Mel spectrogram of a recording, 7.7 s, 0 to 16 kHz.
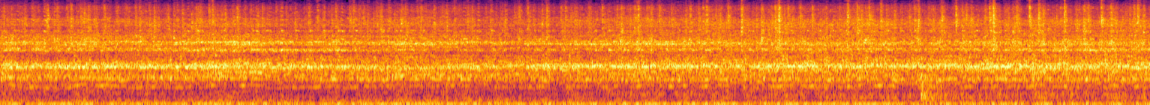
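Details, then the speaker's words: Big-block Chevy in 4x4 1957 Chevy sedan delivery, first start: steady even idle with light gear whir from the gear drive; runs and idles well, accelerator pump working, no coolant or fuel leaks. "okay it ran pretty well it idles seems like the accelerator pump's working"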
